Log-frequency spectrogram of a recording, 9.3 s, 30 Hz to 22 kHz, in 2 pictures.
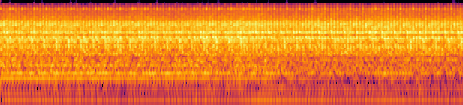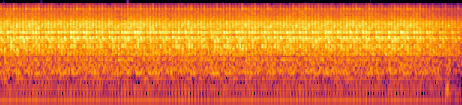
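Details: Vauxhall Corsa C 1.3 CDTI diesel after a full service: oil and oil filter, fuel filter, cleaned intake, and a new gasket on the intercooler pipe. Loud, steady diesel clatter at an even idle with no misses or knocks; normal idle.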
